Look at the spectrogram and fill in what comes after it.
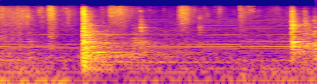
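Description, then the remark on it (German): Sharp metallic clunks of a lock and heavy door of a construction-site container being unlocked and opened: a loud bang, light rattling and scraping, then a second firm knock, with no talking. “Einen davon will Bernhard Volz aufsperren.”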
